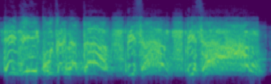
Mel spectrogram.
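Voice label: Korean damaged engine mood high; speech; War Thunder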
